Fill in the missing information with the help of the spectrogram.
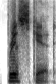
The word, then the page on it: brisket: American English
